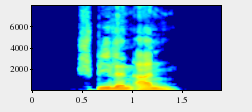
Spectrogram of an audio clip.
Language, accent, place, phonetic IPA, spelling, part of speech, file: German, Germany, Berlin, [ˌʃpiːlən ˈan], spielen an, verb, De-spielen an.ogg
- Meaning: inflection of anspielen: 1. first/third-person plural present 2. first/third-person plural subjunctive I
